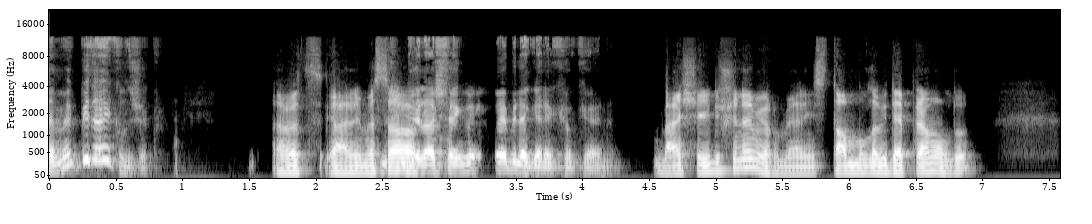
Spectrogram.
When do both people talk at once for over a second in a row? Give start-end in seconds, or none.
none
